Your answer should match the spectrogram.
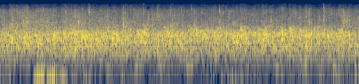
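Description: An audience claps steadily, a dense, even wash of many hands at a constant, fairly loud level throughout, with no voices standing out.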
